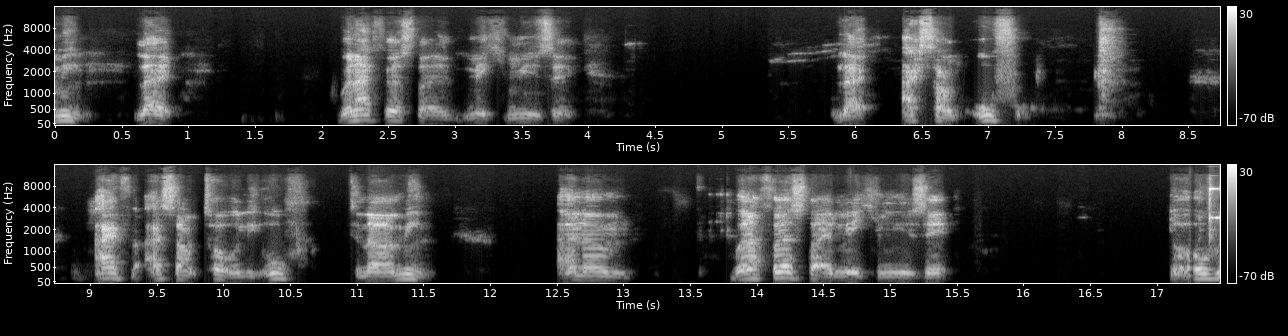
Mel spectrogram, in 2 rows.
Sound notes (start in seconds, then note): 7.8 chuckles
